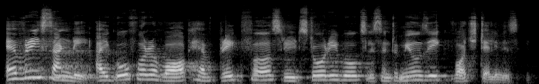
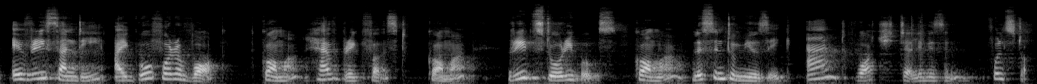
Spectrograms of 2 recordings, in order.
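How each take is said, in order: First: Rushed list with no pauses. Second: Careful list with a pause at each comma. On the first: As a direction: run together without comma pauses. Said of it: "There is no pause, right?". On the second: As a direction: clear pause after each item. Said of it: "We have to add the commas here". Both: Shown as a demonstration.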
